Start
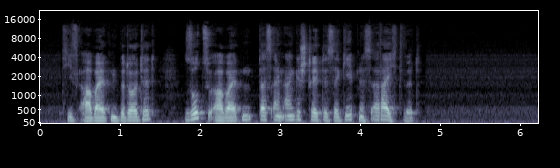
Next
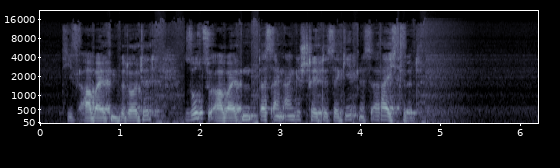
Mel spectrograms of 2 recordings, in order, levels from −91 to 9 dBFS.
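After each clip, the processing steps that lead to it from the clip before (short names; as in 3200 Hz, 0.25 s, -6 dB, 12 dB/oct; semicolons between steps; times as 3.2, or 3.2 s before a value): tilt +4 dB/oct; sustainer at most 34 dB/s; gain -8 dB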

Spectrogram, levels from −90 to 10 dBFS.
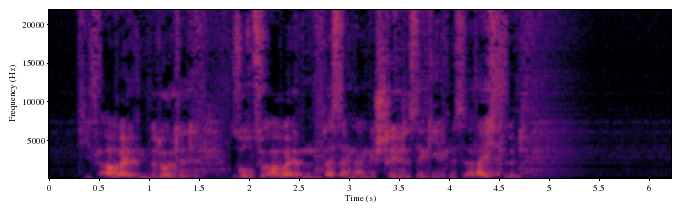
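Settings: inharmonic rescaling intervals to 119%; resonant low shelf 600 Hz -12 dB, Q 1.5; ending taper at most 110 dB/s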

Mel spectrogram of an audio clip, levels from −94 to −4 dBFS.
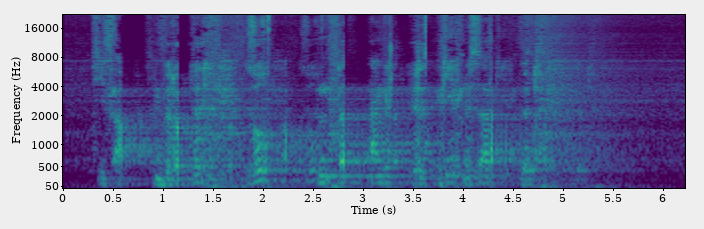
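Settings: flipped gate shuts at -29 dBFS, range -36 dB; echo 0.533 s -14.5 dB; reverb RT60 2.7 s, pre-delay 46 ms, DRR 10 dB; gain +7 dB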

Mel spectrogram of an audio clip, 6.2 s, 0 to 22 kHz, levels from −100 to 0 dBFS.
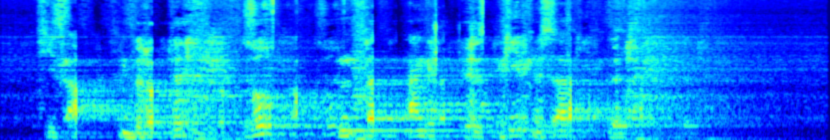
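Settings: feedback echo 0.177 s, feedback 56%, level -22 dB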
